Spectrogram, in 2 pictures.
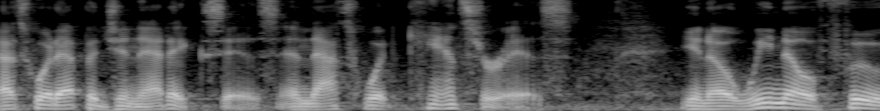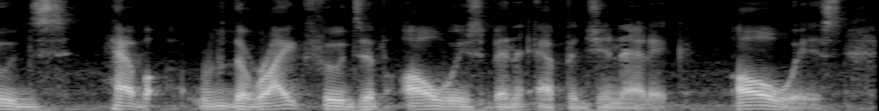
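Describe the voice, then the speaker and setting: With a very deep, low pitch and a dark, mellow tone, a man speaks at a moderate pace, showing vocal fry and ordinary pitch variation. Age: 60s. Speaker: cancer health advocate. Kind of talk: interview.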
